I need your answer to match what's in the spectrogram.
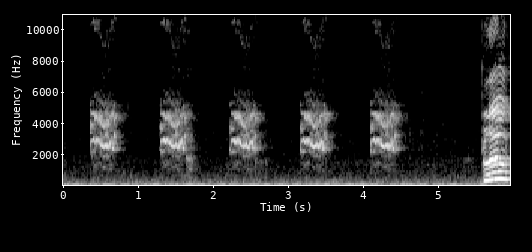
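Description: Blue Jay giving five harsh, raspy 'jay' screams, evenly spaced under a second apart, before a brief louder voice cuts in at the end.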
